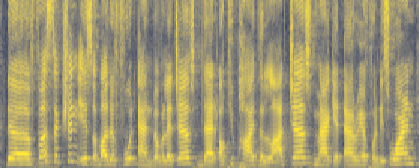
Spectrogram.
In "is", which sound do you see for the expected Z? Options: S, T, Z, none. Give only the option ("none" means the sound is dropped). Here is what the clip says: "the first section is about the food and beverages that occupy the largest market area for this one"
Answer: S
